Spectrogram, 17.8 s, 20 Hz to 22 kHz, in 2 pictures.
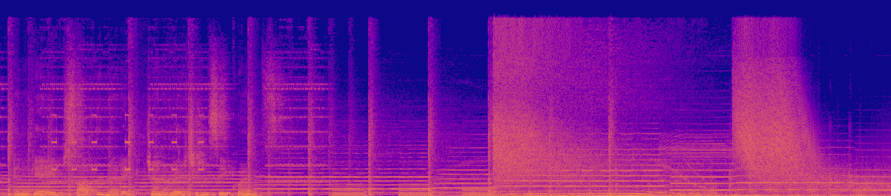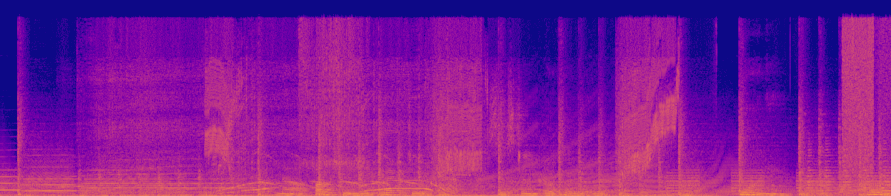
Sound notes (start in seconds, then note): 4.8 alarm beeping; 4.9 door whirs open; 9.0 machinery whirring; 15.6 alarm blaring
